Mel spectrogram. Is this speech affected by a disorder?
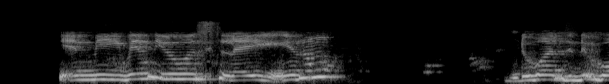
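Yes: Friedreich's ataxia.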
